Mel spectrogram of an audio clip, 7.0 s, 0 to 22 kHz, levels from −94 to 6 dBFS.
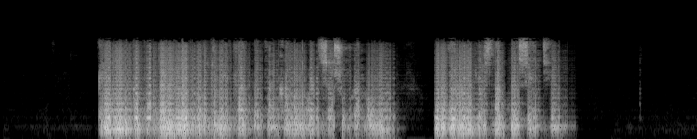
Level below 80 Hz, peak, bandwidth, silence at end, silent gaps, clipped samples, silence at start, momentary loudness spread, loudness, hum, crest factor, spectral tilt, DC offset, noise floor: -44 dBFS; -4 dBFS; 8.4 kHz; 1.3 s; none; under 0.1%; 1 s; 9 LU; -22 LUFS; none; 20 dB; -5 dB/octave; under 0.1%; -83 dBFS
